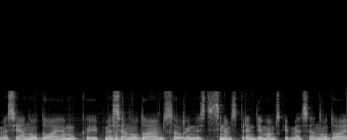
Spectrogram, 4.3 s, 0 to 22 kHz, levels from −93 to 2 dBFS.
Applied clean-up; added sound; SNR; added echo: none; Car; 15 dB; none.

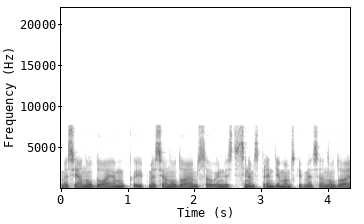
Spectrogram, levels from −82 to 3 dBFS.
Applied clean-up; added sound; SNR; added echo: none; none; none; none.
